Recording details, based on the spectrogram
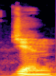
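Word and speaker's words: djinn: Is it like the Jin or the Jin? Jin, yeah. Jin. Okay, so the D is silent.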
